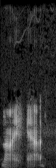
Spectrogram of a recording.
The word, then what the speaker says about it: Naiad: It can be pronounced Naiad or Naiad. People often ask me how to pronounce it, but I pronounce it Naiad.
